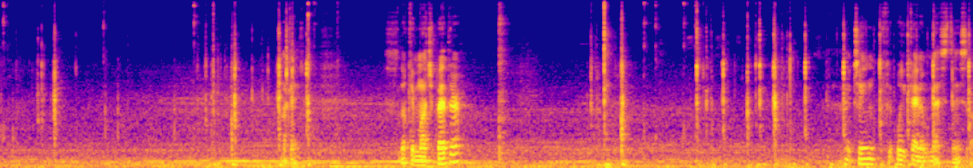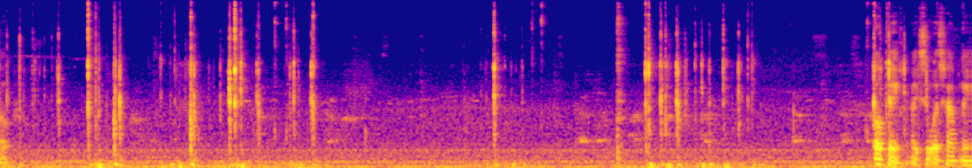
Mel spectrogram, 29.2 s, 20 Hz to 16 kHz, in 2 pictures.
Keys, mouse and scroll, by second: 9.5 right click, 10.1 right click, 18.6 right click.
